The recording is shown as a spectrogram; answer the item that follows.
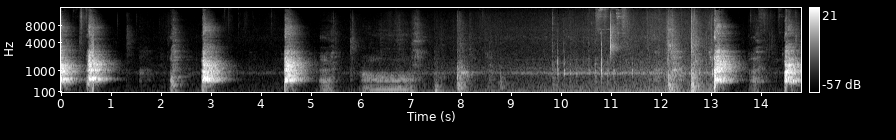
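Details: Veronica Lynn, a Pit Bull, indoors while learning to fetch a single-serve bottle of wine from the fridge: loud, full barks in spaced bursts, a humming, clattering stretch midway, then quicker barks near the end.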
